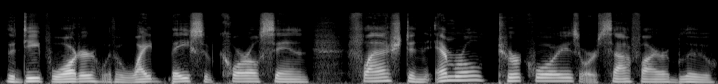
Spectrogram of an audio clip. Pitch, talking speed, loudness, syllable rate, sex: 130 Hz, 140 wpm, -19 LUFS, 4.1 syllables/s, male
